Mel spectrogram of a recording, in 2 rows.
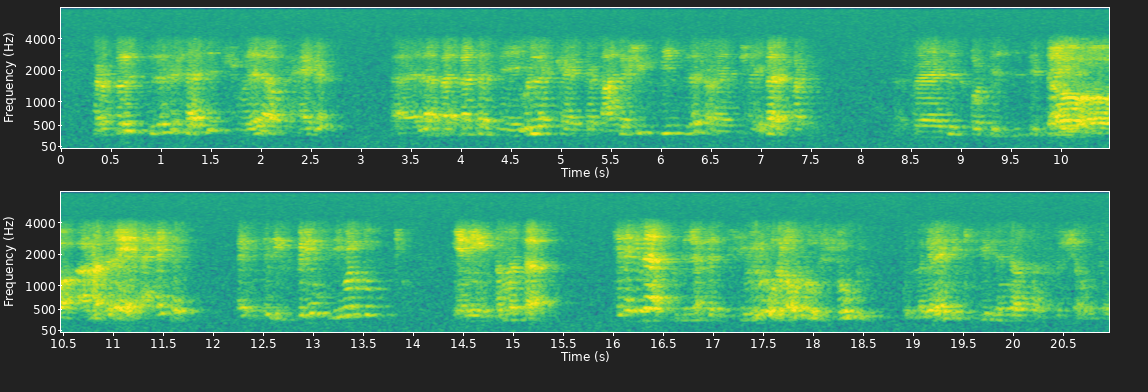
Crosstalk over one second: none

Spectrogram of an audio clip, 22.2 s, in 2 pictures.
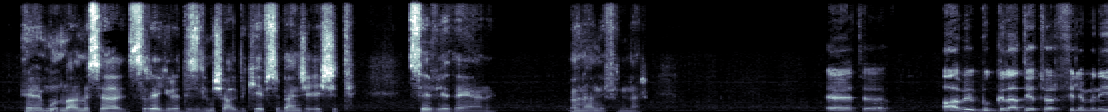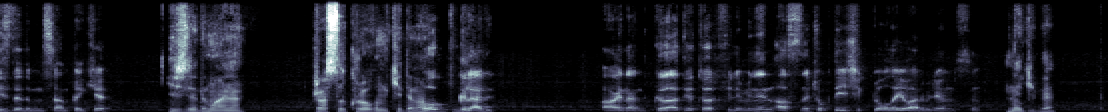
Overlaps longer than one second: none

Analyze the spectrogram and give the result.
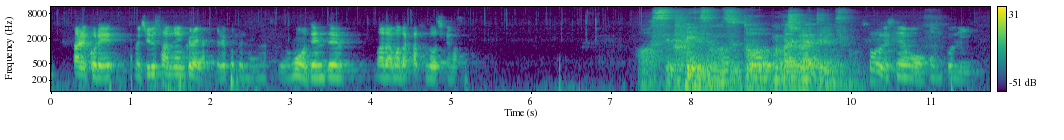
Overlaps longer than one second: none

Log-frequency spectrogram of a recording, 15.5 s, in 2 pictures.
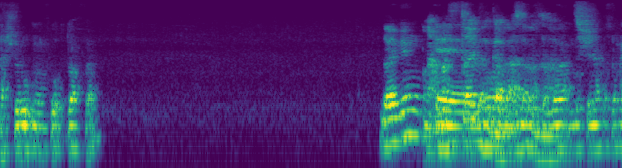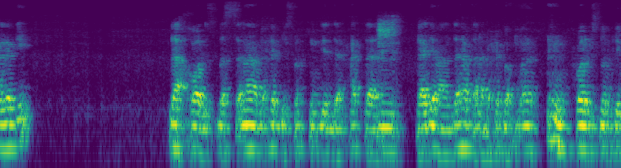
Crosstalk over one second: present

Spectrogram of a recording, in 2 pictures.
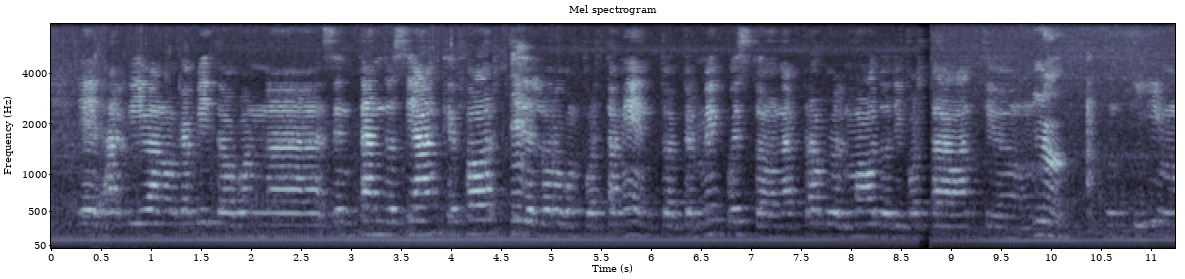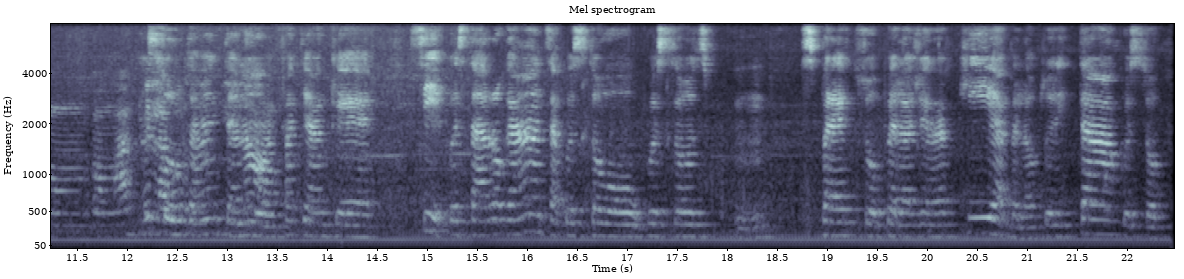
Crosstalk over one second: present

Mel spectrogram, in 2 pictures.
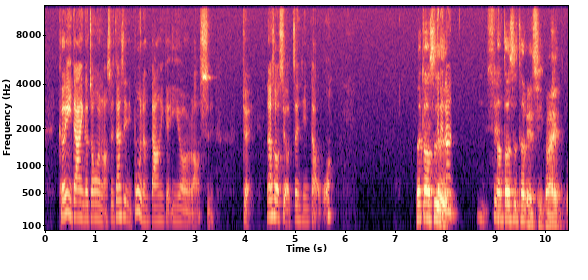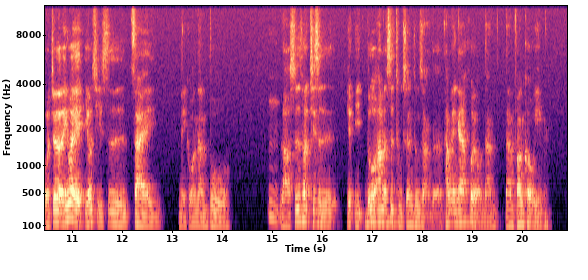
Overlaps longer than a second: none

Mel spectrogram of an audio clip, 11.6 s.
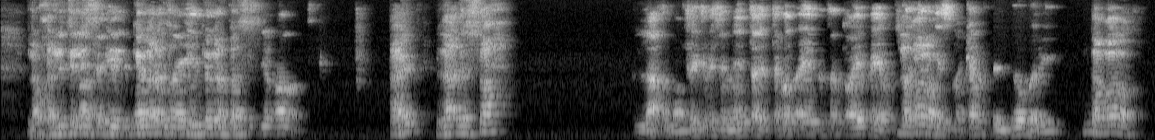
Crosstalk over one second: present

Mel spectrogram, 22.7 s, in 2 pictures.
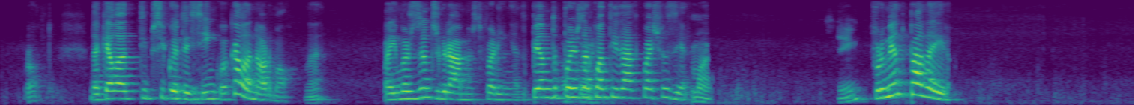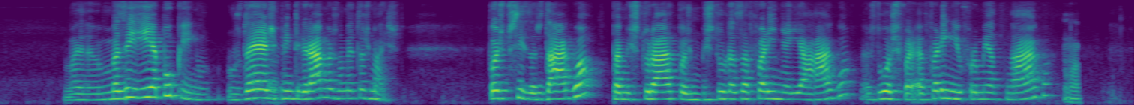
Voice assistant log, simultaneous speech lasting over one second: none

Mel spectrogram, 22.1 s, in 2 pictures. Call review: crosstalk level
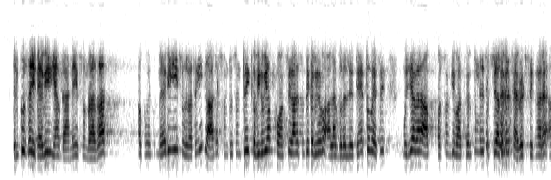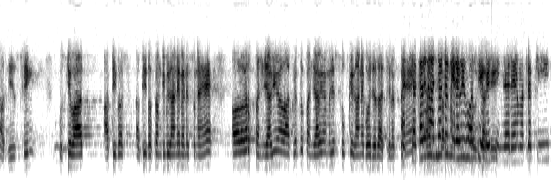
present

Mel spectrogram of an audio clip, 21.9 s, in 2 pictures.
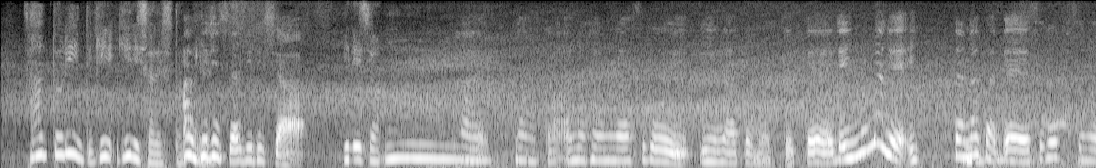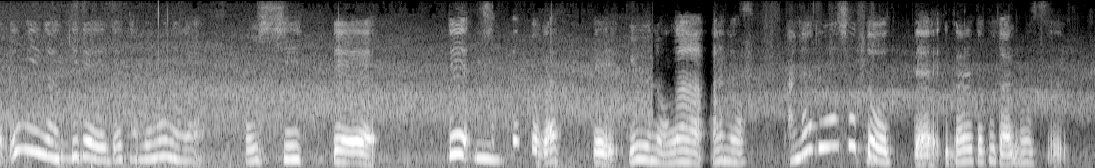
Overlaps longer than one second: none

